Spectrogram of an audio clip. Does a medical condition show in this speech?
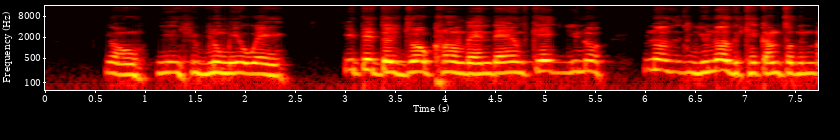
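Yes: cerebral palsy; cannot walk, uses wheelchair.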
